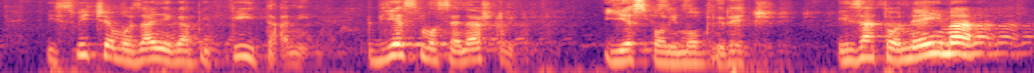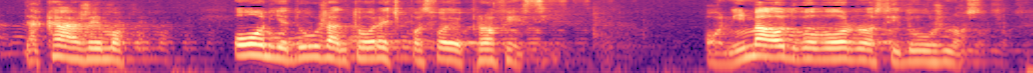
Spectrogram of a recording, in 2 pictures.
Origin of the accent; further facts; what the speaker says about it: Bosnia & Herzegovina; takvi su na birou za zapošljavanje kod nas u Bosni.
